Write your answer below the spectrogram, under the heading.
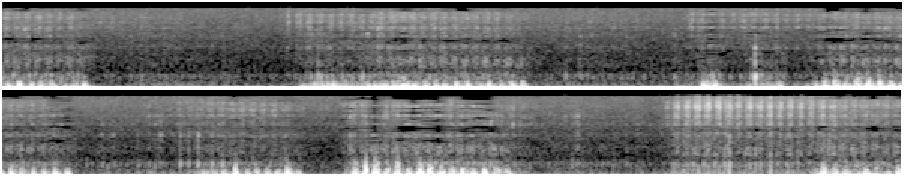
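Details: Comforting purring of a real cat, throaty low vibration in longer uneven stretches of about half a second to a second, some running together, with a faint hiss between.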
